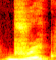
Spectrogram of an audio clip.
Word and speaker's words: BRCK: Juliana carried this vision forward by designing Brick, which is spelled BRCK, a rugged, portable Wi-Fi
